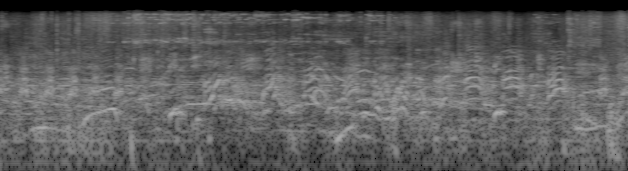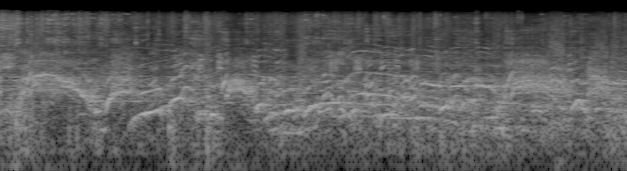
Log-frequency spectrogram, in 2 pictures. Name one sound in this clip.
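A crowd of men and women laugh and shout with excitement close by.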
